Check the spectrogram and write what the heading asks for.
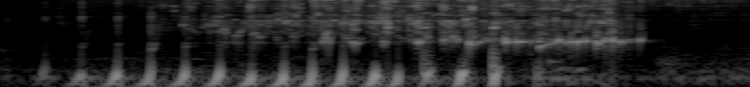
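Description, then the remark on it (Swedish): Liquor glugs out of a classic medicine-style bottle in a quick, regular series of about a dozen gurgling pulses, then settles into a brief steady pour that rises in pitch before stopping. Clear, no talking. “Nu kör vi. Häller upp här.”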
